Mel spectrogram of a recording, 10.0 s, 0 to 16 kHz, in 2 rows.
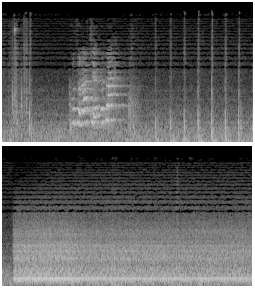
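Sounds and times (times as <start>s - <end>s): bus engine idling: 5.1s - 10.0s.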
